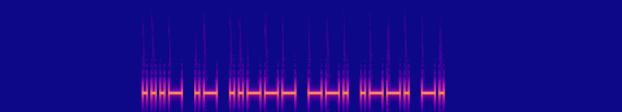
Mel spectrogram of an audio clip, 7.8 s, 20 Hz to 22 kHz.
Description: Morse code, heard as a keyed tone, about 22 wpm, 700 Hz. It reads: VA2GPN
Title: DXCC-100 Call Signs - 6 Characters - 22wpm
